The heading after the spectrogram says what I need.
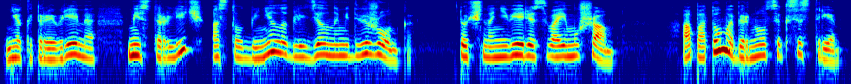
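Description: A woman narrating a children's audiobook in a measured, expressive way. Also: mid-range voice, no room sound, studio quality.

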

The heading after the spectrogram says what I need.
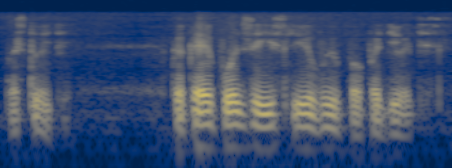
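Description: A man's voice: very deep voice, normal speed, creaky, breathy edge, no room sound, full character voice. A man reading a hunted man giving firm orders. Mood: firm, urgent. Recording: tinny phone-like dry recording.

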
